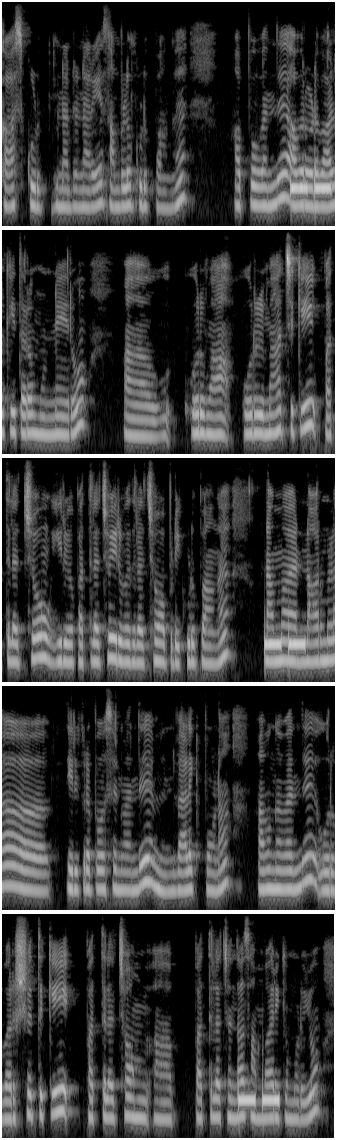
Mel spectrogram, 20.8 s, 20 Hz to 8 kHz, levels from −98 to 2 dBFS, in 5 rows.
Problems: none marked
